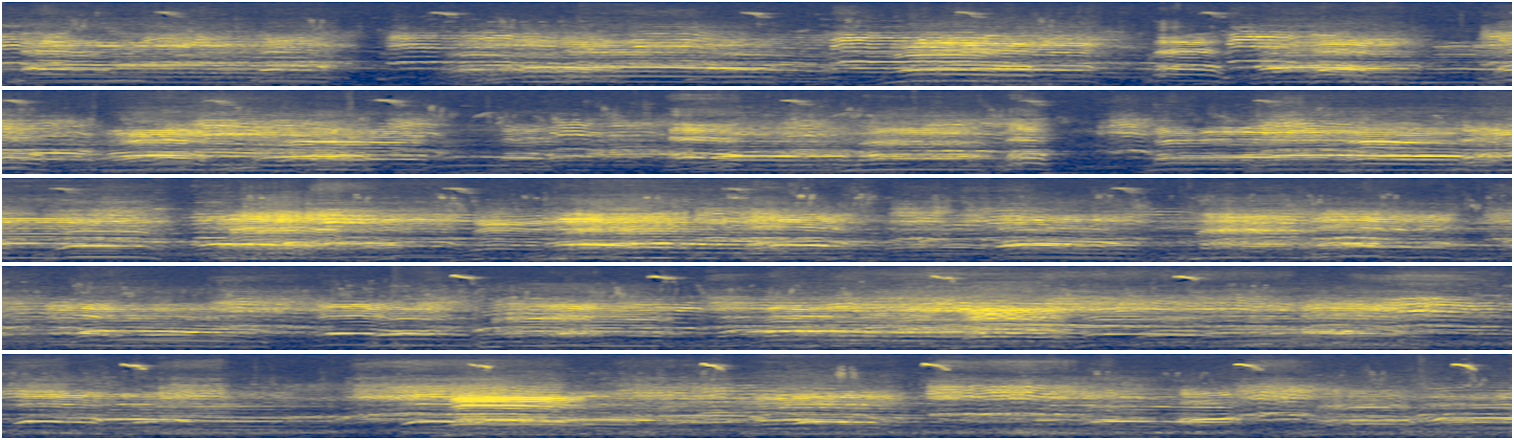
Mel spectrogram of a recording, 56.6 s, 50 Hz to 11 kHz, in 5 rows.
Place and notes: The post-shearing racket, Greystoke, Cumbria, UK - Sheep all baaing after being sheared
The sheep were all baaing like mad because they had just been shorn. The clipping was all happening in a barn where we couldn't see, but the freshly shorn sheep were all in a tizzy in the main yard, bleating and looking for their friends in the chaos. Shearing the sheep involves gathering them all up then shearing them one by one, then they have to go and find their buddies afterwards, which is made harder because everyone looks different after their haircut. So they are all going crazy in this recording and the noise of the sheep is setting the sparrows off. A noisy day on the farm. It was also a bit windy so I propped the EDIROL R-09 between some rocks in a dry stone wall. The recording has a bit of a strange acoustic because of this, but without the shelter, it would have been pretty difficult to record the amazing sounds.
